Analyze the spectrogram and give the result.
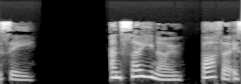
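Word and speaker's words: Baza: and so you know bathur is spelled b-a-z-a The Zed is pronounced as a th this narrator won't pronounce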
